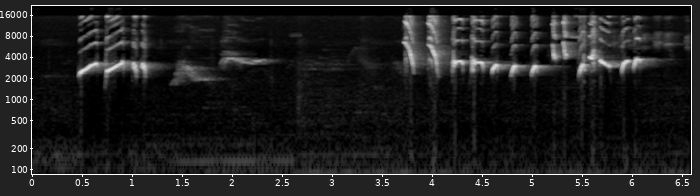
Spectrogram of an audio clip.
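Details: Orange-headed thrush in relaxed ngeplong song, played in the morning to prompt reluctant thrushes to sing: clear rising whistled notes and a falling slur, a pause, then a rapid run of a dozen bright, repeated whistled phrases.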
